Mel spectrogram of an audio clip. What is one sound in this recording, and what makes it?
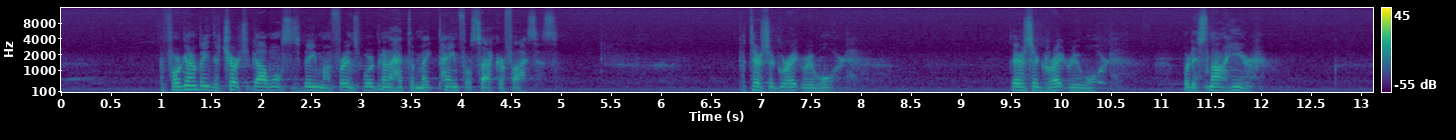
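A middle-aged man speaks in pauses through a microphone, in a large room with a slight echo.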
